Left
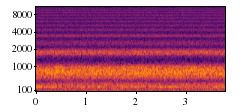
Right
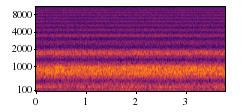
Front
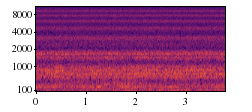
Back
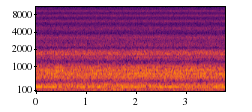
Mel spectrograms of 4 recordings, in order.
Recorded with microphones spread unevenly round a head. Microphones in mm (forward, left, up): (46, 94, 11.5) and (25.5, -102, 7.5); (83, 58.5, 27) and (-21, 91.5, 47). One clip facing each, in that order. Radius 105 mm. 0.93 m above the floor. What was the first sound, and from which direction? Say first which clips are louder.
A fan: left 3 dB, back 10 dB; 160° left.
